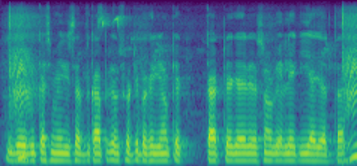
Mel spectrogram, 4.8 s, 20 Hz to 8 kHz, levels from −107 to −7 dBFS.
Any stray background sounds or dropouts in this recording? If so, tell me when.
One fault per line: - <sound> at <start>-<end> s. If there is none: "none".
none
